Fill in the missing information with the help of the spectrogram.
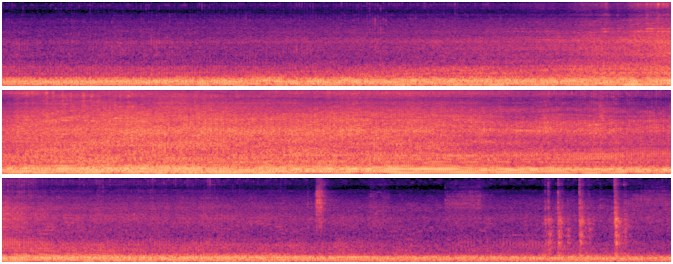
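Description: Racing go-kart engines running at speed around the track, a steady drone from the pack, with one kart passing close by in the middle so the sound swells and then fades away.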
